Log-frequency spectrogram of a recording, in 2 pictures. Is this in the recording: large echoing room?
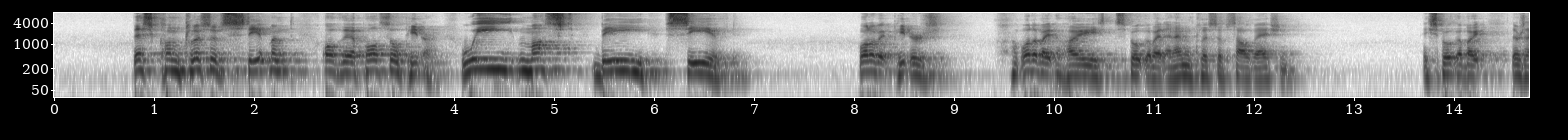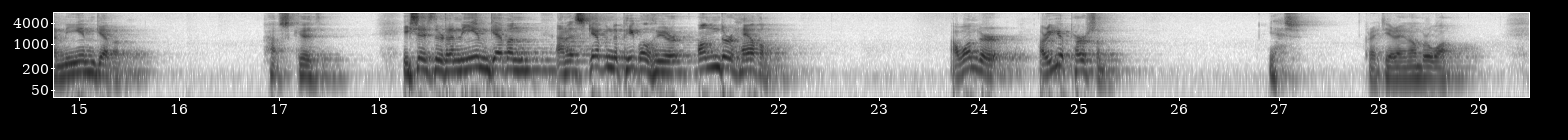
yes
